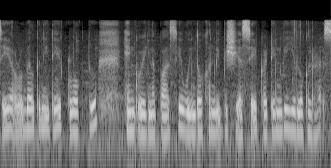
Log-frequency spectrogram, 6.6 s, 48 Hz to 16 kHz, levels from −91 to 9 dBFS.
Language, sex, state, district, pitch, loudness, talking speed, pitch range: Nagamese, female, Nagaland, Kohima, 165 Hz, -16 LUFS, 170 wpm, 155-180 Hz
